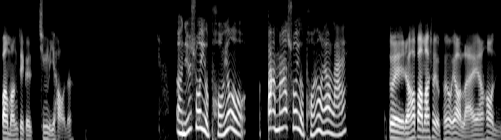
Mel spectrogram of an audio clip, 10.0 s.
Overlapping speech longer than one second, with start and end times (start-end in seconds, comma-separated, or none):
none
